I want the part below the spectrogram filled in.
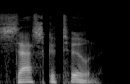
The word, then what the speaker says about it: Saskatoon: Yes, it's called, yes, that one fire is typing out, is that how you say that? Yeah, that's how you say it, Saskatoon.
